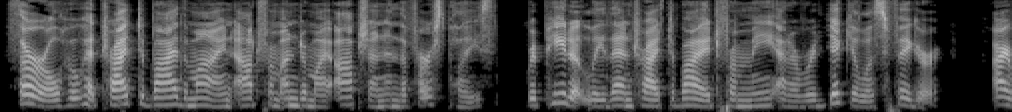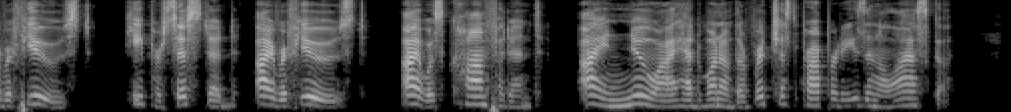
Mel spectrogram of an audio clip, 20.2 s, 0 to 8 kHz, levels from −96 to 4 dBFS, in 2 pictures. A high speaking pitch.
No: medium, 180 Hz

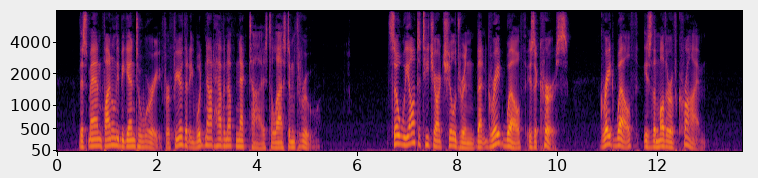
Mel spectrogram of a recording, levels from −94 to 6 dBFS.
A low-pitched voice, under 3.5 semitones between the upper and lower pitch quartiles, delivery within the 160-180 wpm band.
No: low, 125 Hz; average, 4.1 semitones; average, 165 wpm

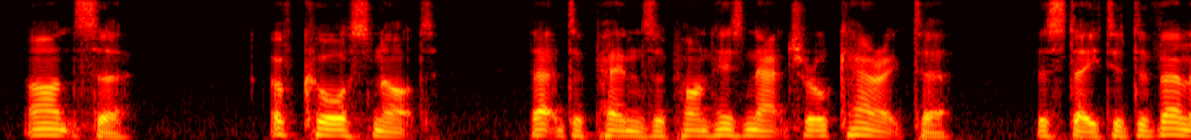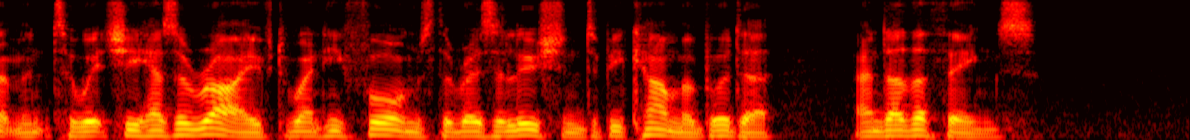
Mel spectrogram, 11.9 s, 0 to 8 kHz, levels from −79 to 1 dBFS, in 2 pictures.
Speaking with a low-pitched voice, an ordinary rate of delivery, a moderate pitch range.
Yes: low, 110 Hz; average, 160 wpm; average, 3.7 semitones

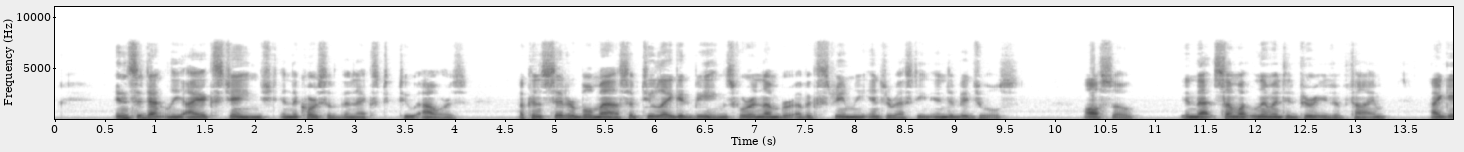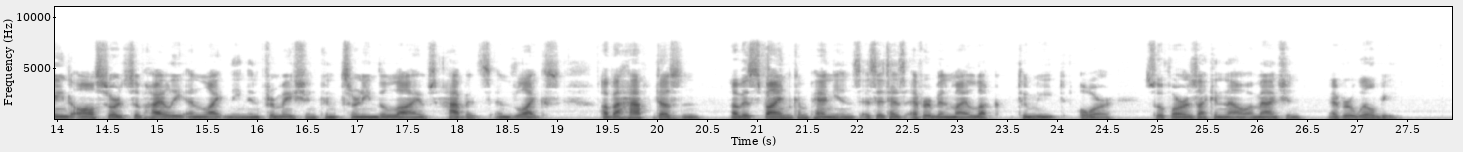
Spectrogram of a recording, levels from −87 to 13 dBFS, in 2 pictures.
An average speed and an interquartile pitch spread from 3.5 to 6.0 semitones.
No: average, 160 wpm; average, 2.7 semitones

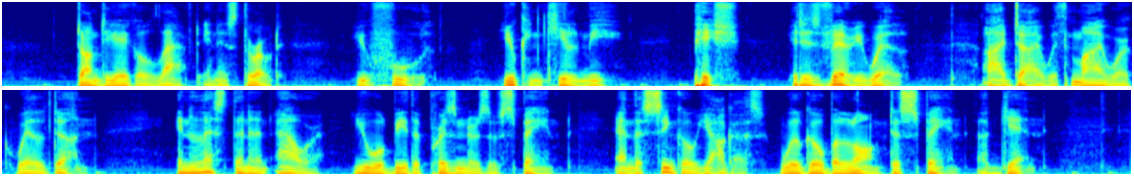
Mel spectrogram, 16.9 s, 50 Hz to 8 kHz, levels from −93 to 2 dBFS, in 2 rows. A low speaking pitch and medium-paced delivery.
Yes: very low, 90 Hz; average, 165 wpm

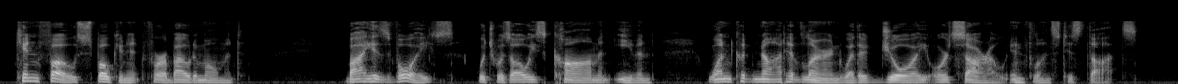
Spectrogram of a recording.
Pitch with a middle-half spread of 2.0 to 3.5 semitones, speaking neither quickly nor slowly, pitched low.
Yes: average, 2.8 semitones; average, 155 wpm; low, 105 Hz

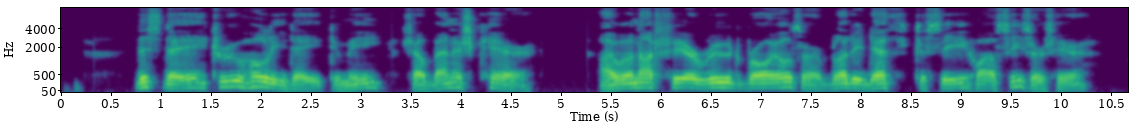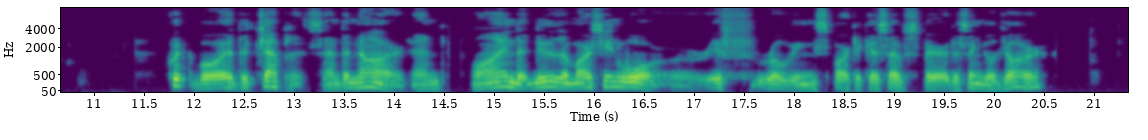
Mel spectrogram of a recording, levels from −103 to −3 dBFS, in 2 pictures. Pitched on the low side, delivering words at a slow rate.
Yes: low, 120 Hz; slow, 125 wpm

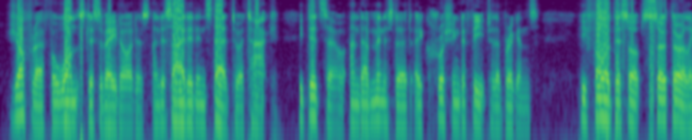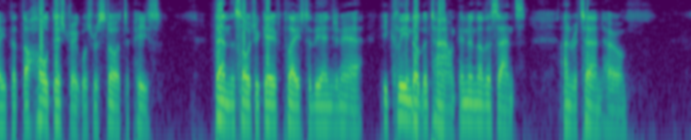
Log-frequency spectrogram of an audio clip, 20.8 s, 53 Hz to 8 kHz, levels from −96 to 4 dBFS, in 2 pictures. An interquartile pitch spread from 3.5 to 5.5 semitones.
No: narrow, 2.6 semitones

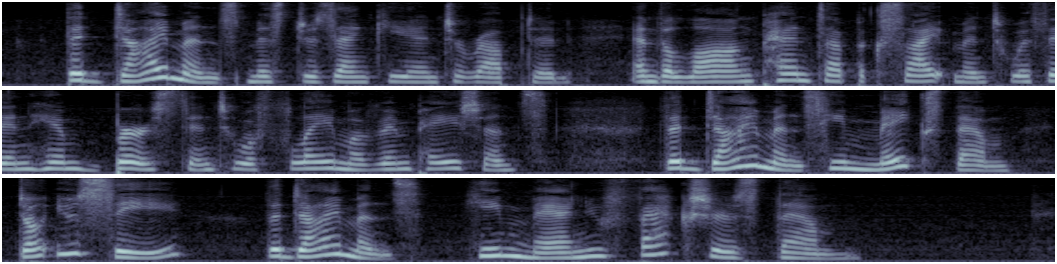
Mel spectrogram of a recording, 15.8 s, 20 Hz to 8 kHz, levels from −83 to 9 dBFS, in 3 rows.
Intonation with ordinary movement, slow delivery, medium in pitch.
No: average, 4.1 semitones; slow, 120 wpm; high, 200 Hz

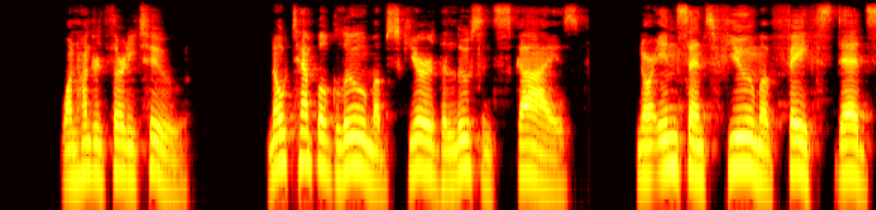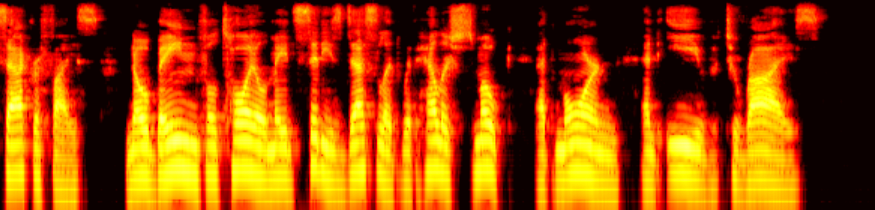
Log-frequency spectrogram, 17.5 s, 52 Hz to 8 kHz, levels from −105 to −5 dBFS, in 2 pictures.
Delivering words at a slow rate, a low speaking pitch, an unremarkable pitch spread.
Yes: slow, 105 wpm; low, 120 Hz; average, 3.8 semitones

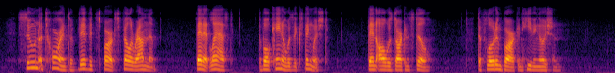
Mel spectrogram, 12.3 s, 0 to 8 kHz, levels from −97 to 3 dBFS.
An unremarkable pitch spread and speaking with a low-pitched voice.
No: average, 3.3 semitones; medium, 155 Hz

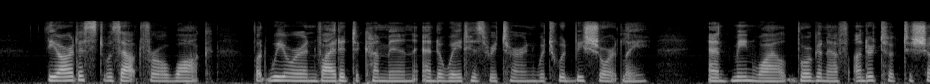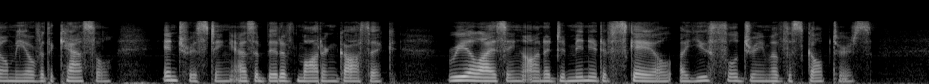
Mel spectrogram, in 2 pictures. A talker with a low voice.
No: medium, 155 Hz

